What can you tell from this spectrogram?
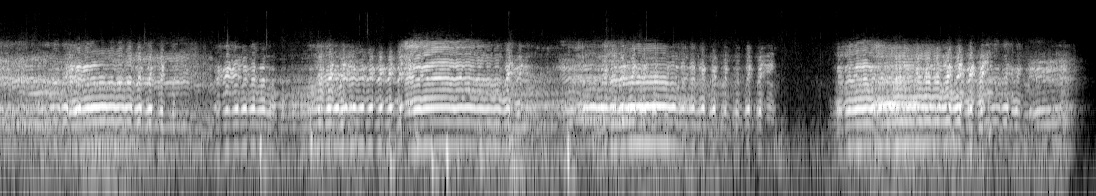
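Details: Goats at Berkeley Lab recorded up close, giving long wavering bleats with rich harmonics, several overlapping in quick succession, a brief pause near the end, then another drawn-out bleat.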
